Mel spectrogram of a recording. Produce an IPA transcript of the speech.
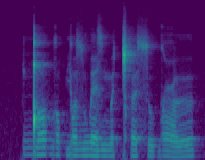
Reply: ŋ͡ǃ ɔ ɡ ɔ p j ɔ z w ɛ z m œ ǀʰ œ s u ɡ ʕ ɵ

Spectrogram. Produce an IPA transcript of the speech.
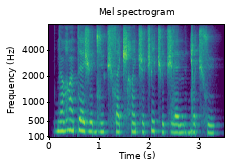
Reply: d ə̃ ʁ ə̃ t ɛ ʒ ø d͡z y t͡ʃ s a t͡ʃ χ ẽ t͡ʃ ɔ t͡ʃ ɾ i t͡ʃ ɾ ø t͡ʃ ɣ ɛ ŋ y ɟ ɔ t͡ʃ s y

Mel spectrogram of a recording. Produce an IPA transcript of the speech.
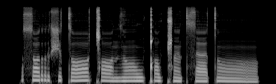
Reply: s ɔ r ʃ ə t ɔː ǀ ɔː n z ɔ̃ː w ǃ ɔ w ǁ ɐ̃ː t s ɐː t ɔ̃ː

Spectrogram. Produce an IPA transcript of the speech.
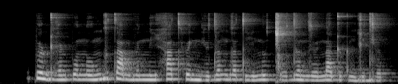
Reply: p ø ɳ ɖʱ ɜ ɳ p o n o ŋ ɡ ɯ t̪ a m b ø n i h a t̪ʰ ø nʲ ø d ɜ ŋ ɡ ɜ t̪ i n ɯ ɡ͡ǀ o d ə n z ø n a ʈ ø ʈ ŋ ɡ i dʲ ə

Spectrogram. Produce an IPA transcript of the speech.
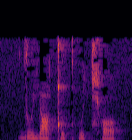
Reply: d u j ɑ ǃ u kʷʰ ɯ t͡ɕʰ ɔ

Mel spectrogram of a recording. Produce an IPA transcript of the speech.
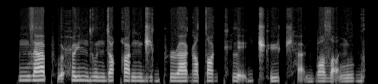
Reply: n z a pʰ ṵ ħ y n d u n d ʉ q ʏ ɡ n d͡ʒ ɪ ɡ pʰ ɹ a ɡ ʉ tˤ ɪ ɡ kʰ l ḛ ɡ t͡ʃʼ y t͡ʃʰ a̰ ɡ b ɪ zˤ a̰ ŋ u ɡ

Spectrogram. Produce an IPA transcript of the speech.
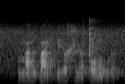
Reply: m a˧˥ n ɓ a˨˩˦ j ɗ i˧ ə̯ x i˧˥ ə̯ t̪ o˧˥ ŋ u˨˩ ə̯

